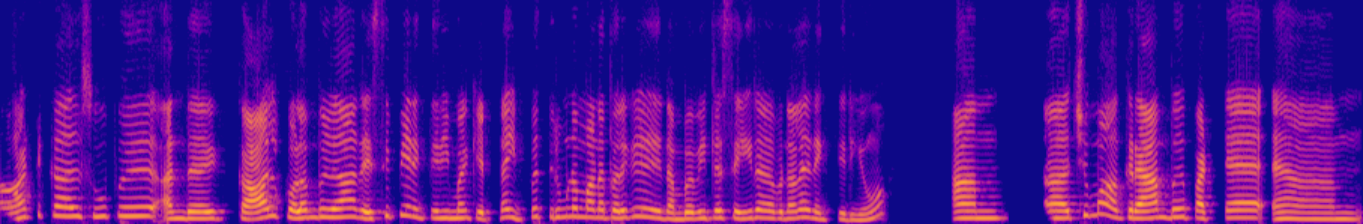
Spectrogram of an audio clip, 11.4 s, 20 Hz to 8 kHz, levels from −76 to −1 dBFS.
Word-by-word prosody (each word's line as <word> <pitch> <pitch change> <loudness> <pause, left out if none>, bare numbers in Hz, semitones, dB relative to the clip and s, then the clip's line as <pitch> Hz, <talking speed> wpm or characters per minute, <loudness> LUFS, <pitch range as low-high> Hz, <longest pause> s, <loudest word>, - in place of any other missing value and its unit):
ஆட்டுக்கால் 320 +3 -1
சூப்பு 320 +1 -4 0.3
அந்த 240 0 +1 0.4
கால் 255 +8 +6
குழம்புலாம் 285 +3 +2
ரெசிபி 325 +10 -2
எனக்கு 270 -4 -5
தெரியுமான்னு 255 0 -1
கேட்னா 230 +4 -2
இப்போ 290 +8 -7
திருமணம் 295 +1 -3
ஆன 275 - 0
பிறகு 270 +5 0 0.3
நம்ப 220 +1 0
வீட்ல 255 +1 0
செய்றனால 245 +1 0
எனக்கு 220 -1 -5
தெரியும் 195 - -5 0.7
அம். 255 0 +3 0.5
அ - - +4 0.2
சும்மா 365 +2 -2 0.2
கிராம்பு 265 +3 +4
பட்ட 250 +1 0 0.5
அம், 225 -1 -1
255 Hz, 125 wpm, -22 LUFS, 235-295 Hz, 0.7 s, கால்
